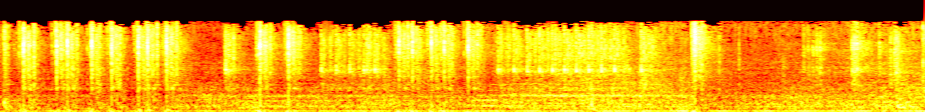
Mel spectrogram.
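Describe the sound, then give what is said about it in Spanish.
Rapid typewriter clatter as an official types up a document, the carriage returned to new lines several times between bursts of keystrokes. It forms a steady, dense rattle with no speech. “Cambia de línea varias veces y continúa escribiendo.”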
